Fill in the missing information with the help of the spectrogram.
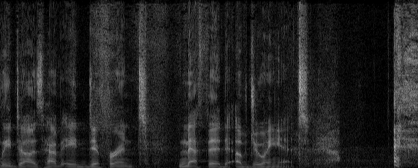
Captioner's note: laughing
